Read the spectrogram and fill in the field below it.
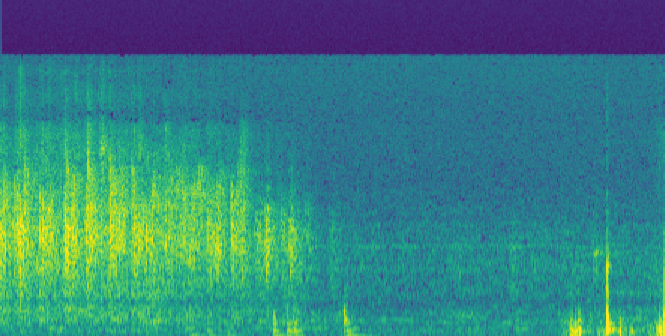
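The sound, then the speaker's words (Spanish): An audience applauds the speaker introduced to give a presentation on an autistic perspective for educational contexts, a dense patter of clapping for about four seconds that fades into a quiet murmur, followed by a few scattered thumps and shuffles. “Un aplauso, por favor, para nuestra expositora que, ya viene.”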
